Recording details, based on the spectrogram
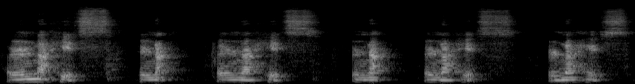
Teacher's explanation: Okay, and down here we have the retroflex nasal, which is like an N sound with the tongue curled back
